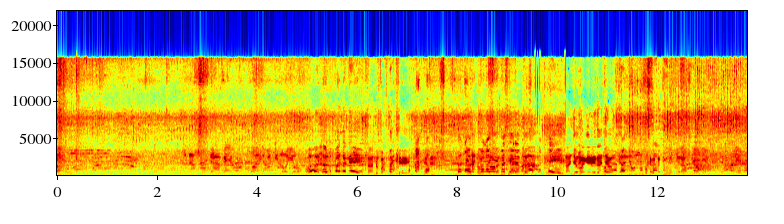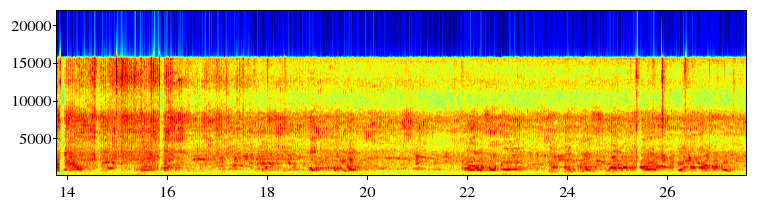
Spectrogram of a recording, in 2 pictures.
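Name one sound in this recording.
A crowd of people chatters and calls out in the distance outdoors.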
